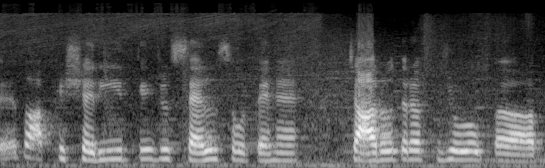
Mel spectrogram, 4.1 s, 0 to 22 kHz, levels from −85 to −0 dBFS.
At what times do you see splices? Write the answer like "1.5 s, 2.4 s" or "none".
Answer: none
